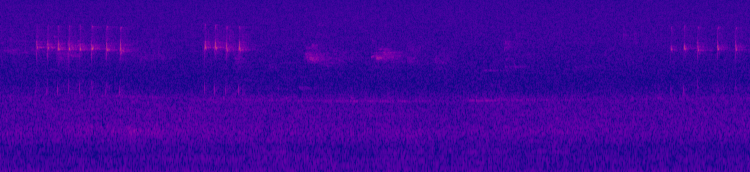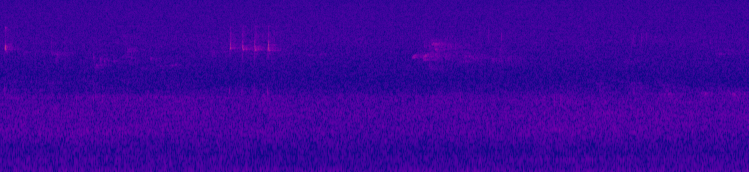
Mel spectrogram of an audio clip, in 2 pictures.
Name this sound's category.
Soundscapes > Nature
